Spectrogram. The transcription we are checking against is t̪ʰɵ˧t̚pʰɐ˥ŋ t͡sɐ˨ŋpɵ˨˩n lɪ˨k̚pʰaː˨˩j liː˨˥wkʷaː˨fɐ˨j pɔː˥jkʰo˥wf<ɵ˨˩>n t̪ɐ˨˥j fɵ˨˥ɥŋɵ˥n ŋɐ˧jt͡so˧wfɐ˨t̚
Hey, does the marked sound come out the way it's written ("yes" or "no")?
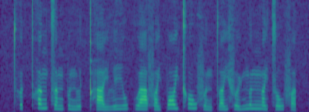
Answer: yes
